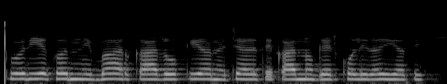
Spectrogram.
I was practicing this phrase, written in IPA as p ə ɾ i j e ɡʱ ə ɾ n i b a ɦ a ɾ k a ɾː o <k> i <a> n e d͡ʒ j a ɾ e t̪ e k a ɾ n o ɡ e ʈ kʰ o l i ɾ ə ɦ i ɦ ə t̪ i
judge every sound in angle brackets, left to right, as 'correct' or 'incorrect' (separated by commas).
correct, incorrect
